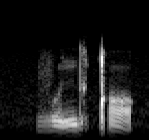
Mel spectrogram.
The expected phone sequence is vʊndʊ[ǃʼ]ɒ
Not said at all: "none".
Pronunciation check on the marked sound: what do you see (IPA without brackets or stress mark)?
ǃ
